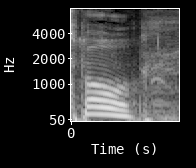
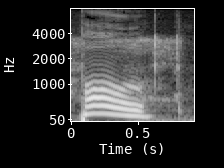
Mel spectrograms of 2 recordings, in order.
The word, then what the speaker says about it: Paul: My name is Paul. – Cole? – Paul. Paul. – Can you spell it for me? – P as in Peter, A as in Atom, U and L as in Lucy. Paul.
